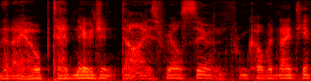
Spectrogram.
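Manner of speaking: low, hushed half-whisper, barely audible. Confessing a grim wish about a public figure, the speaker is half-whispering. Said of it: "I'm whispering".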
